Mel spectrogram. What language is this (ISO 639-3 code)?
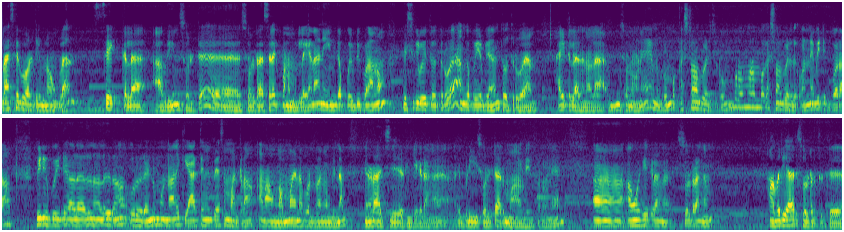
tam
